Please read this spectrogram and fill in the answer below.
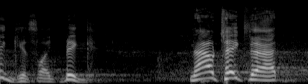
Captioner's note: laughter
